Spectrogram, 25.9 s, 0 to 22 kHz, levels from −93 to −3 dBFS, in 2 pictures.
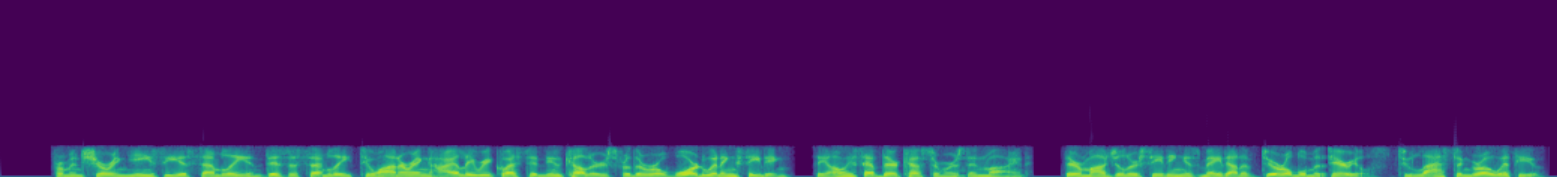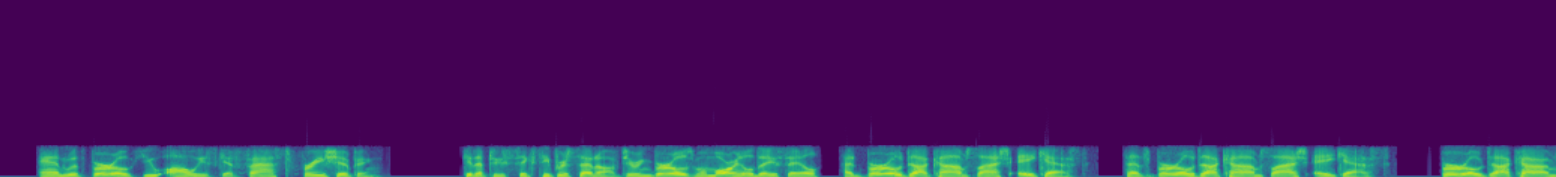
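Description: At 2.64 s, 11.0 s and 20.4 s, packet loss with pitch repetition bridges gaps of 40, 60 and 20 ms. The receiver loops the last pitch period to fill each hole, heard as a brief buzzy hold in the speech at 2.64 s and 20.4 s, while at 11.0 s the repeat fades into silence before the speech returns with a short cross-fade.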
